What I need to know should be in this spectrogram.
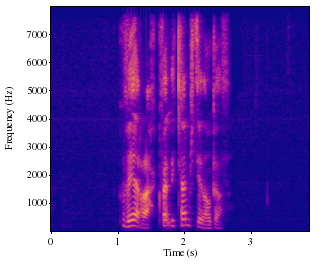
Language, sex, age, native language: Icelandic, male, 40-49, Icelandic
